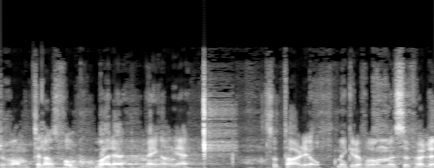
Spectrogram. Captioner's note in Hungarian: csettint a nyelvével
